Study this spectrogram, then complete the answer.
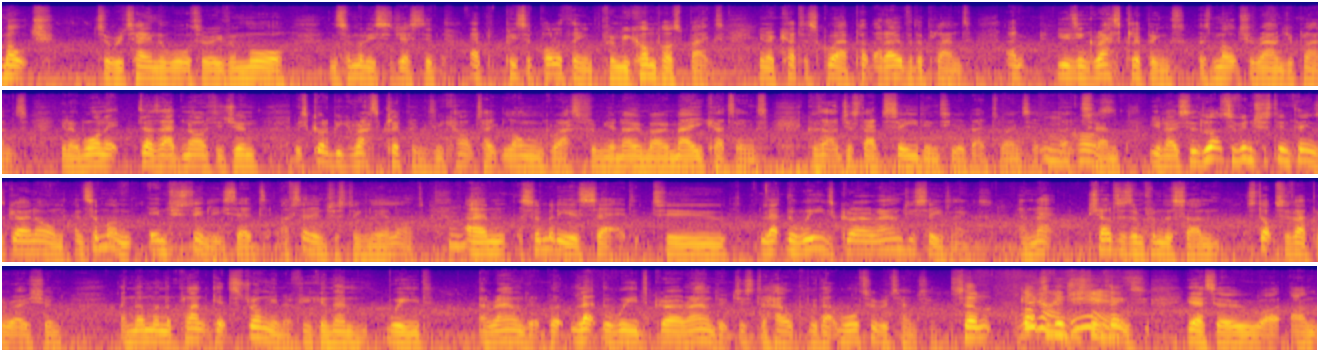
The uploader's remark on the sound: On a hot summer's evening. Record this episode of Growing Together in a private garden in Hampshire.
